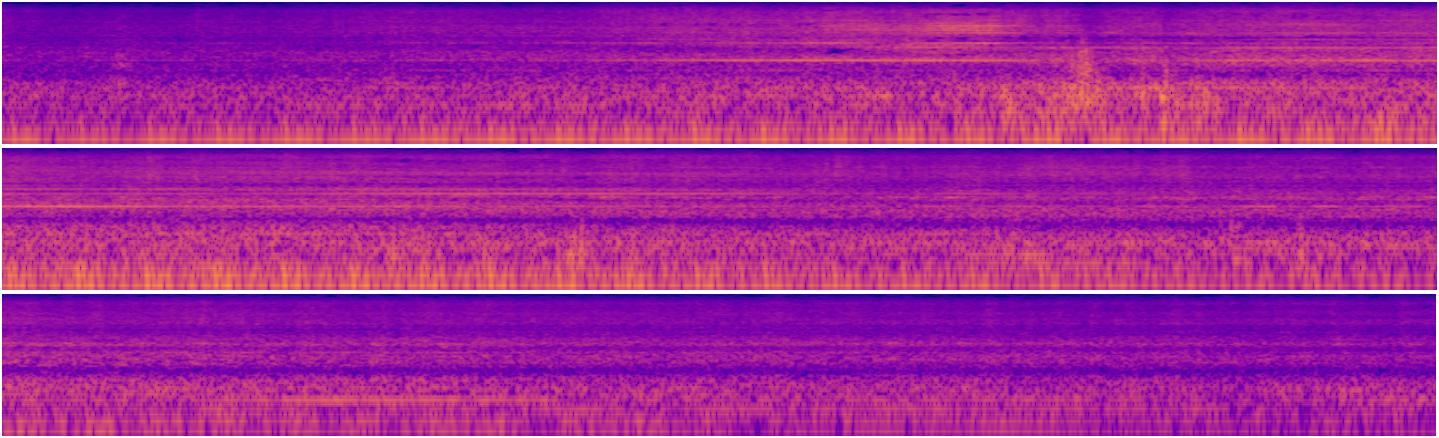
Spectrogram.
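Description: A train passing close by: steady rumble and rail noise with high whining tones over it, growing louder to a peak about eight seconds in and then slowly fading.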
